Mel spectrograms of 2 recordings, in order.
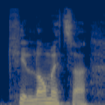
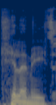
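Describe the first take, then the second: First: The stress is not on the first syllable. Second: The stress is on the first syllable. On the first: The speaker calls it wrong. "So why do people end up saying kilometre?" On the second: The speaker calls it right. "actually it should be kilometre"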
